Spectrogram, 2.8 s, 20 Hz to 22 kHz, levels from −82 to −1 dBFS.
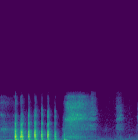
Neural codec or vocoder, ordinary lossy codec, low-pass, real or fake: codec, 16 kHz in and 24 kHz out, 1 kbps, XY-Tokenizer; Opus, 16 kbps; 7.2 kHz; fake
